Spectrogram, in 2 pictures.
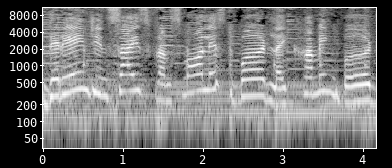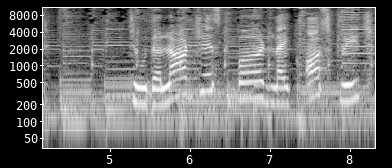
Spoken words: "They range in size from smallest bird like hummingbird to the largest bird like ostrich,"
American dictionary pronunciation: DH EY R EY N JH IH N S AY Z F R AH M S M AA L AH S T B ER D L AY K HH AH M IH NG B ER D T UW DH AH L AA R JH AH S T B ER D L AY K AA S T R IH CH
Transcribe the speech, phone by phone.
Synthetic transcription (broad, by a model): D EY R EY N JH IH N S AY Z F R AH M S M AA L AH S T B ER D L AY K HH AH M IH NG B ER D T UW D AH L AA R JH AH S T B ER D L AY K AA S T R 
